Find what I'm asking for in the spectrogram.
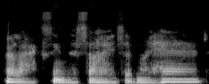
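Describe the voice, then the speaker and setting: A man guides a meditation at a very slow, unhurried pace. His voice is mellow and relaxed, with a gravelly fry at its edges. He gives gentle, soothing step-by-step instructions and leaves space between phrases. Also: on the low side, dry recording. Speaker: meditation teacher, Buddhist monk.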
